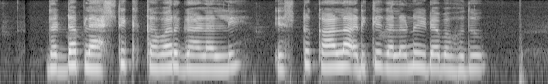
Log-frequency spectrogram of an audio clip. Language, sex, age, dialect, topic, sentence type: Kannada, male, 25-30, Coastal/Dakshin, agriculture, question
